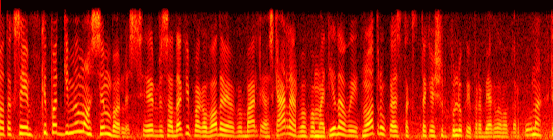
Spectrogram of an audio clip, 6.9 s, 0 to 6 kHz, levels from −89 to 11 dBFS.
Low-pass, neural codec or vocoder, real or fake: 5.4 kHz; none; real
